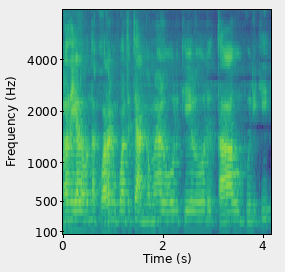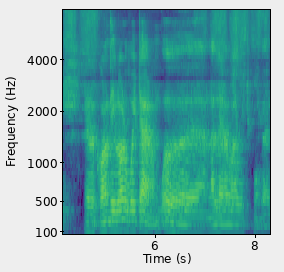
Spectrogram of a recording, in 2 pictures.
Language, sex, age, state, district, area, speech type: Tamil, male, 60+, Tamil Nadu, Tiruppur, rural, spontaneous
